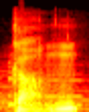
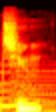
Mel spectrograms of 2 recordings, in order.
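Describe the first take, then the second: First: The word is pronounced geng. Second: The word is pronounced jing. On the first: This is the current standard reading. "但现在要读梗" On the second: This was the older standard reading. "原来是读精"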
